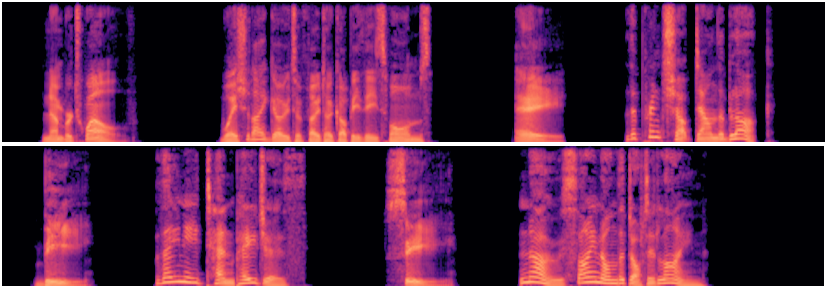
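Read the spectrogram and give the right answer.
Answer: A: The print shop down the block.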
